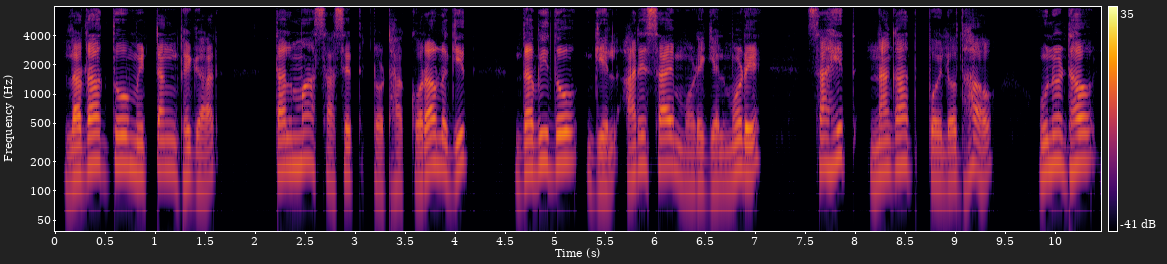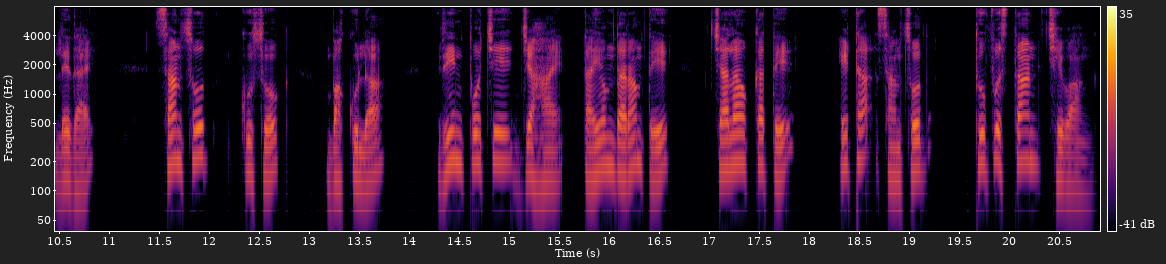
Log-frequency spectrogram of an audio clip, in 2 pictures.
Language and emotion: Santali, neutral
